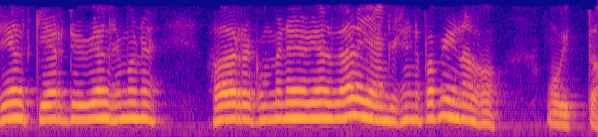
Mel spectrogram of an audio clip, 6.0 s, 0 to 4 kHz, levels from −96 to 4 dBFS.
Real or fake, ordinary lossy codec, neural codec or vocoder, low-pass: real; MP3, 32 kbps; none; 3.6 kHz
